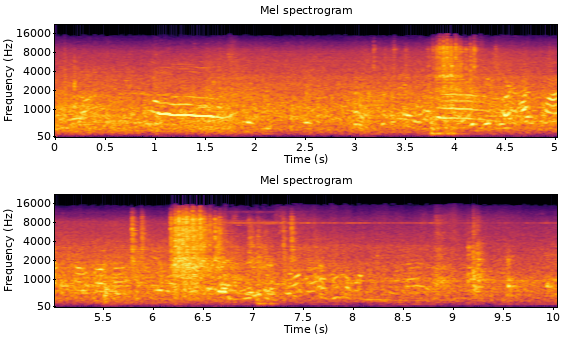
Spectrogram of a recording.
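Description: Young riders chatter and call out nearby.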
